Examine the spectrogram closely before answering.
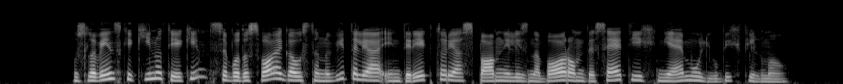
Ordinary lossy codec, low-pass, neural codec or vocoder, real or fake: none; 7.2 kHz; none; real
